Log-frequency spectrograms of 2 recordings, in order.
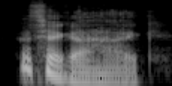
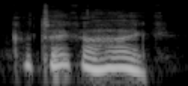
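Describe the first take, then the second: First: The phrase is said in an angry, harsh tone. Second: The phrase is said in a friendly, kind tone. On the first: It tells the person to go away. The speaker calls it wrong. "Instead of" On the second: It is a kind suggestion to feel better. The speaker calls it right. "I don't want to sound mad when I say it"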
